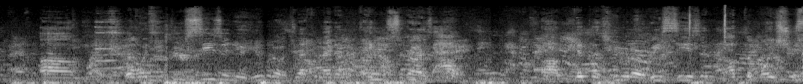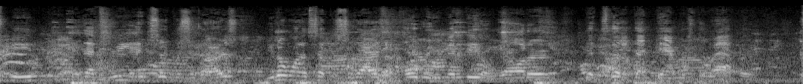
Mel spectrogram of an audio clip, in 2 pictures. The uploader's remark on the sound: Man Cave Happy Hour – Live from Stray Cat Lounge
